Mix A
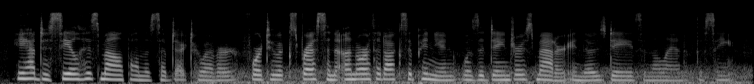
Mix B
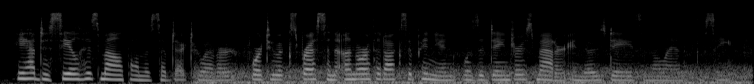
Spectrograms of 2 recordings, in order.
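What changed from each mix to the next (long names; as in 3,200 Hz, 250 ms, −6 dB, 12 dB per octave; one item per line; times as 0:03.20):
speech −7.5 dB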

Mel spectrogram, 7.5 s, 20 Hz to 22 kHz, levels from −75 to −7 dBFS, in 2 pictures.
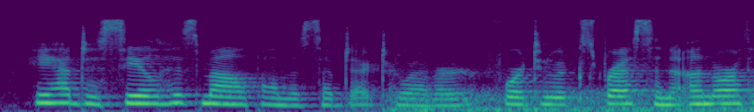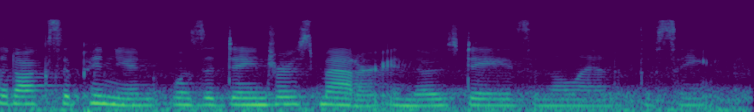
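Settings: reverb: on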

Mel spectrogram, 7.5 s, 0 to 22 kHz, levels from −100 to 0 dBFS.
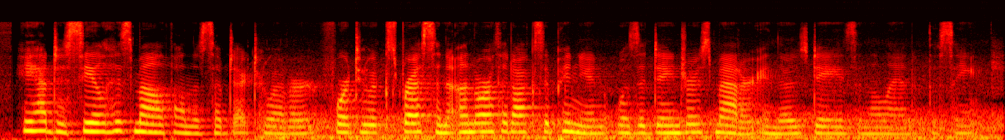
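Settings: background: remove Butterworth low-pass 2,600 Hz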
